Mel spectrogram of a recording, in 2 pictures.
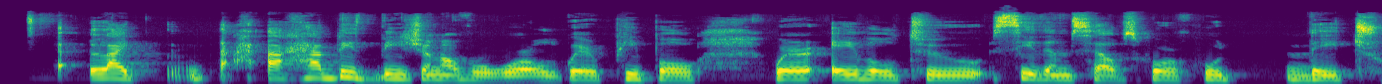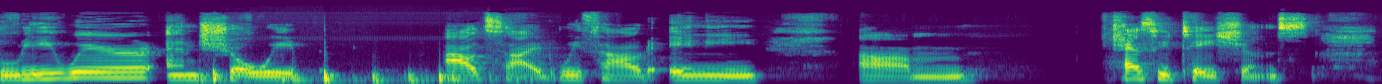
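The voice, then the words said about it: Spanish accent. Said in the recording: “I'm from Spain. This is my accent.”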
